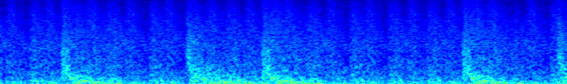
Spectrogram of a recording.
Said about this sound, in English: go ahead and bring up the mortar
